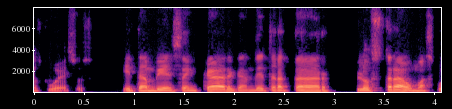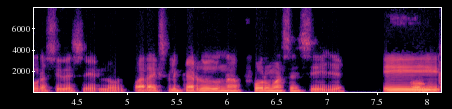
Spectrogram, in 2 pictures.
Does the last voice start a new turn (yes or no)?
yes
